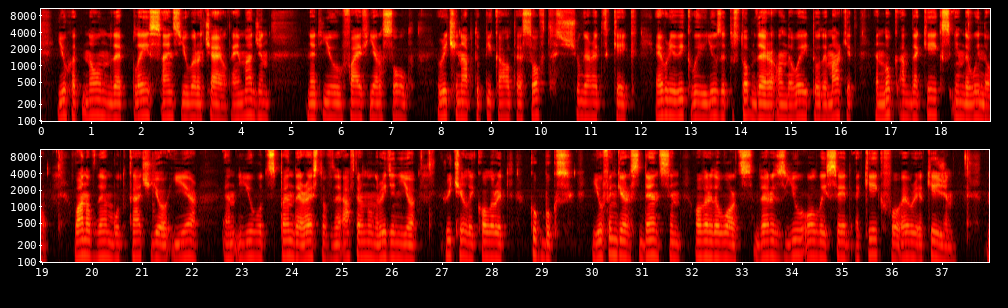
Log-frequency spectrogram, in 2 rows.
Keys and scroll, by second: 0.5 space, 6.7 space, 8.2 space, 13.4 ctrl+z, 19.5 space, 20.8 ctrl+z, 21.1 space, 22.0 ctrl+z, 26.9 space, 31.5 space, 35.9 space.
